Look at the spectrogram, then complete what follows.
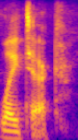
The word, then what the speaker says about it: LaTeX: is la te x looks like latex but pronounced leh Tech okay maybe people have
